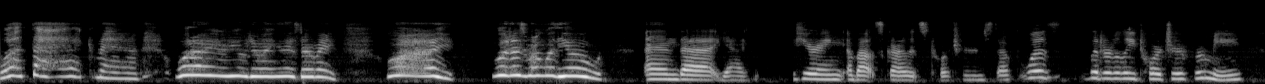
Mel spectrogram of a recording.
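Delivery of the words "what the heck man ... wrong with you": high, loud, frustrated, exasperated yell. Retelling reacting to a kidnapping in a book: imitating screaming at a book. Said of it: "screaming at the book".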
